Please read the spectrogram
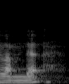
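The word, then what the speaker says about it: lambda: timbulnya a ada lamda simbolnya ini lamda bacanya lamda ndak oke Ada juga yang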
